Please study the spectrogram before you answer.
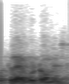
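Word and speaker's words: phlebotomist: फ्लैबोटोमिस्ट, फ्लैबोटोमिस्ट इसका प्रोनाउंसिएशन जो है कुछ कुछ बुकों में अलग अलग तरीके का मिलेगा, पर फ्लैबोटोमिस्ट ही बोलते हैं।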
